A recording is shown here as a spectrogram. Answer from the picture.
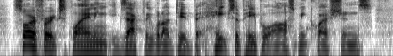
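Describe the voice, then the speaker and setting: A man at medium pitch and a fairly quick pace, intonation fairly even, in a very clean recording with a silent background. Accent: Australian. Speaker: music production tutorial maker. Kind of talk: tutorial. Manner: fast; casual.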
